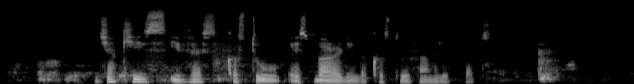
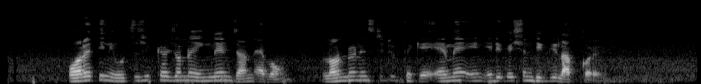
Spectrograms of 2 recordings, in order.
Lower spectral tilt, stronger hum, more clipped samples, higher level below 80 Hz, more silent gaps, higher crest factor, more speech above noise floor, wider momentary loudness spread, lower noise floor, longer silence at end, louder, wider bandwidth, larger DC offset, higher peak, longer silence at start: second, -5 dB/octave vs -7 dB/octave; neither; neither; first, -62 dBFS vs -68 dBFS; neither; about the same, 20 dB vs 24 dB; first, 42 dB vs 25 dB; about the same, 17 LU vs 16 LU; first, -70 dBFS vs -52 dBFS; about the same, 0.6 s vs 0.55 s; about the same, -29 LUFS vs -27 LUFS; first, 13.5 kHz vs 9.6 kHz; neither; second, -10 dBFS vs -4 dBFS; about the same, 0.4 s vs 0.3 s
